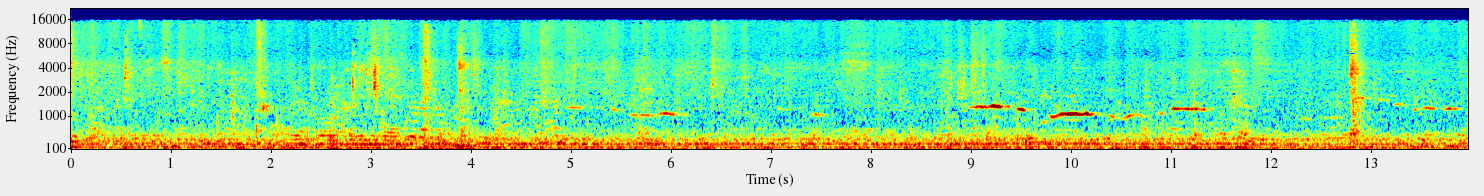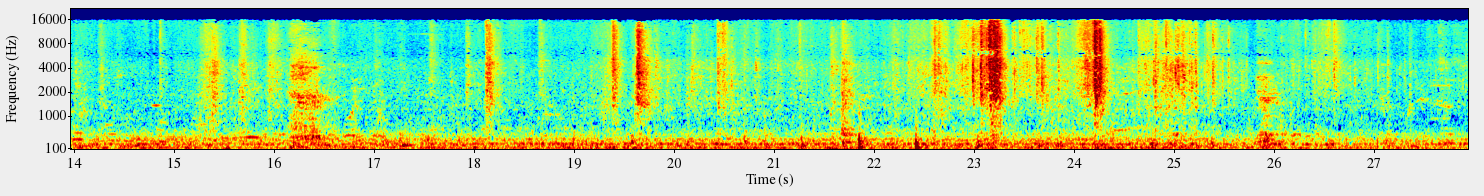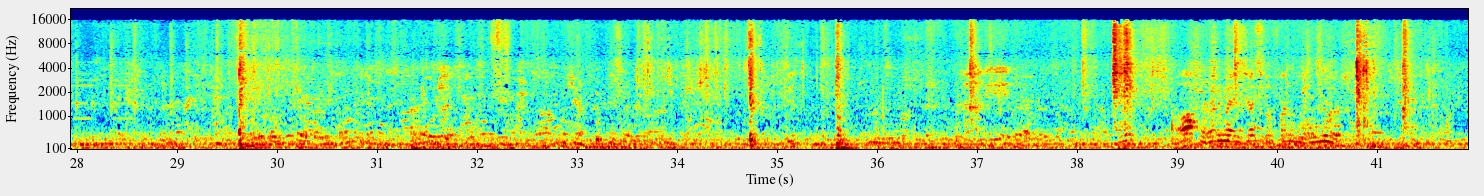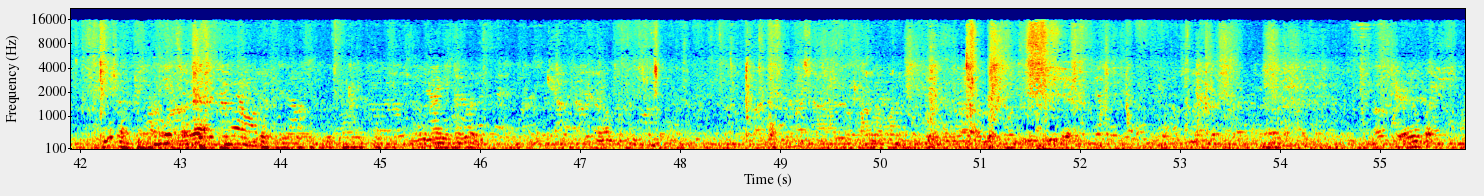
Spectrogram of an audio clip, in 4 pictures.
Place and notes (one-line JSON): {"title": "mettmann, straßenverkehrsamt", "date": "2008-04-19 10:51:00", "description": "im straßenverkehrsamt, vormittags\nproject: : resonanzen - neanderland - social ambiences/ listen to the people - in & outdoor nearfield recordings", "latitude": "51.25", "longitude": "6.97", "altitude": "149", "timezone": "Europe/Berlin"}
